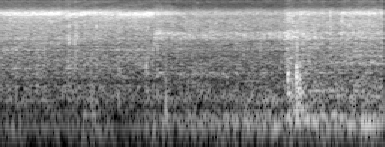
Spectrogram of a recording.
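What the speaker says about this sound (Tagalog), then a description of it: "Prito muna natin." Pork sizzles steadily in a hot pan, a loud continuous hiss with faint crackles and spits, no voices.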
